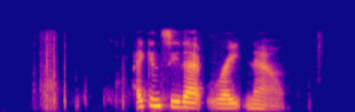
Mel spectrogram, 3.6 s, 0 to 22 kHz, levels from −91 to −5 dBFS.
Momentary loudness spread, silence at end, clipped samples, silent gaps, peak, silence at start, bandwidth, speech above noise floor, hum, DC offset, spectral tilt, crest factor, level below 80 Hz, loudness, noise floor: 23 LU; 0.75 s; under 0.1%; none; -4 dBFS; 0.45 s; 7.8 kHz; 45 dB; none; under 0.1%; -4 dB/octave; 20 dB; -68 dBFS; -22 LUFS; -66 dBFS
